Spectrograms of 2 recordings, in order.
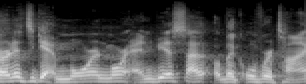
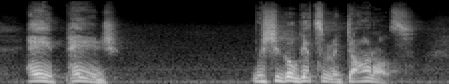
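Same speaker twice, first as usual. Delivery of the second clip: sneaky, hushed, quiet stage whisper; 6 dB quieter than usual. Retelling a car ride, half-whispering a plan to a sister: imitating own half-whisper. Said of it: "I just whisper over to her".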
